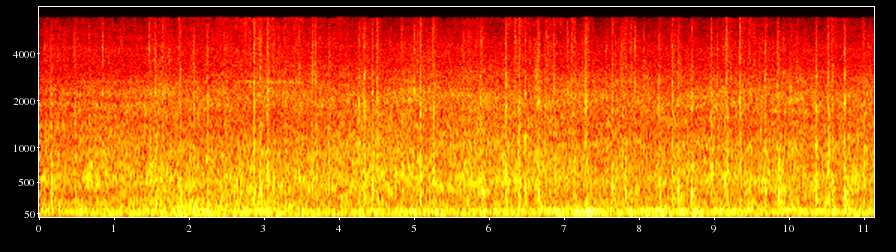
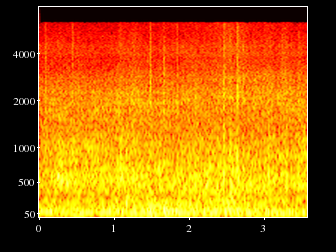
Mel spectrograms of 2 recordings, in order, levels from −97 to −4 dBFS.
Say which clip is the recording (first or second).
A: first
